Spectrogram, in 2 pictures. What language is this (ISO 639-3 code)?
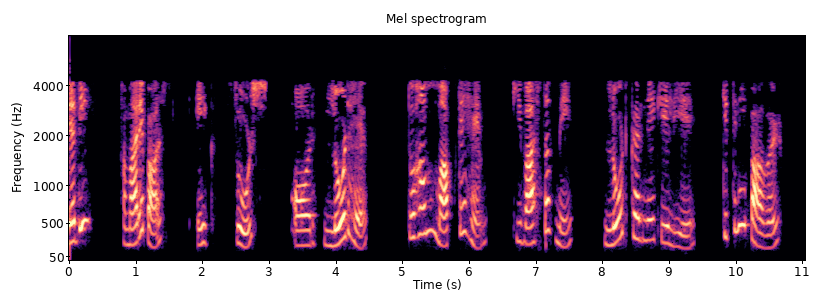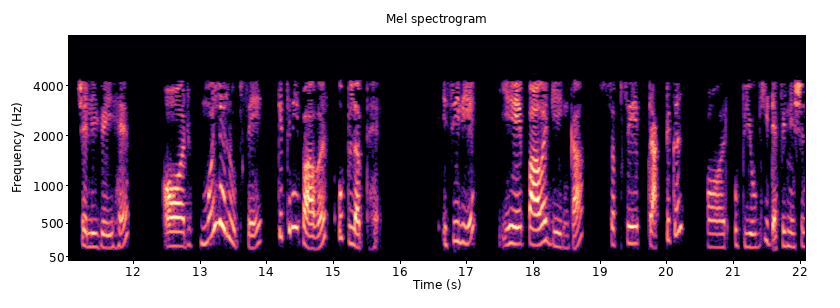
hin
